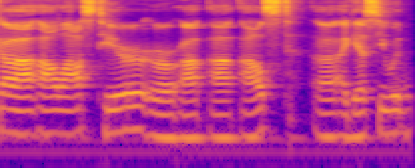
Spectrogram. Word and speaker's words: Aalst: you have some towns like Aalst here, or Aalst, I guess you would pronounce it. But you said it right. Aalst, yes, okay.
